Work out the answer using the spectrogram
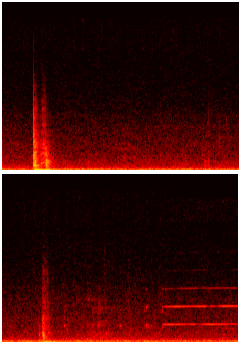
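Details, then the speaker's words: Multimeter continuity test across the two screw terminals of a heating element, power off and wires removed: steady high-pitched beep holds; element is intact. "Now you're going to touch both those screws. Hear it beeping? That means that element is solid all the way across. So that means we have a good element."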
